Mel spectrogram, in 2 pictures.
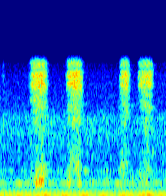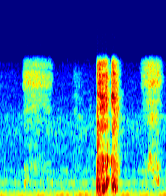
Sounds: Sniff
